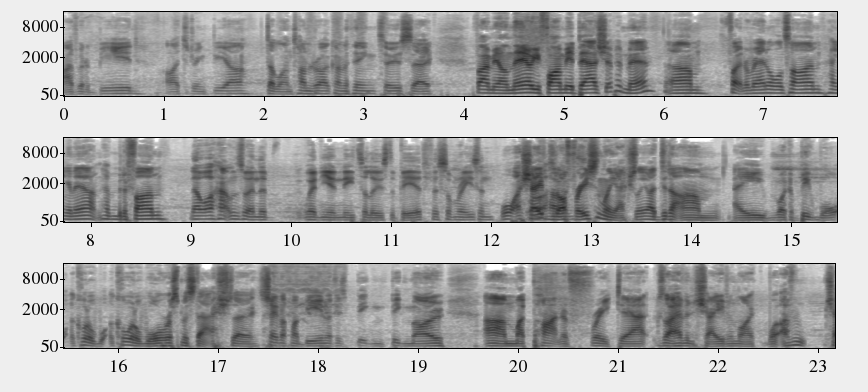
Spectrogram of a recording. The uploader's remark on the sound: The episode was recorded at the brewpub in Cheltenham.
